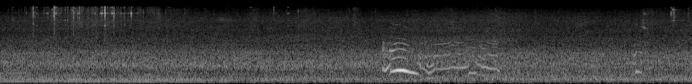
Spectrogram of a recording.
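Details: Foxy, a female spitz-chow dog on a morning walk, whining after spotting a squirrel in a tree; one loud, high, slightly falling whine with overtones midway, otherwise quiet outdoor background noise.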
